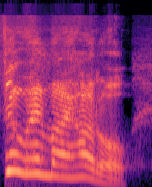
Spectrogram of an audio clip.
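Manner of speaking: put-on, shrill, very high, barked yell. Retelling a clip where Hurley yells at people behind his huddle: imitating Hurley yelling. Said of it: "he yells back at the guys behind him".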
